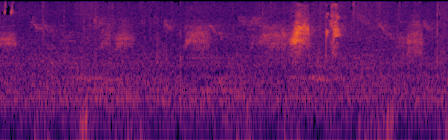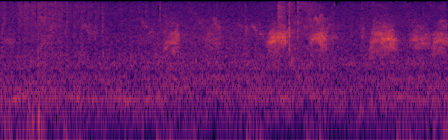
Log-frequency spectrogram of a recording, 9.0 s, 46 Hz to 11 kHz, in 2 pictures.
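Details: European starlings feeding on the afternoon of 8 February, before an overnight blizzard; several birds give harsh, rasping squawks and scratchy chatter in uneven bursts over a steady hiss of background noise. Common starling.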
